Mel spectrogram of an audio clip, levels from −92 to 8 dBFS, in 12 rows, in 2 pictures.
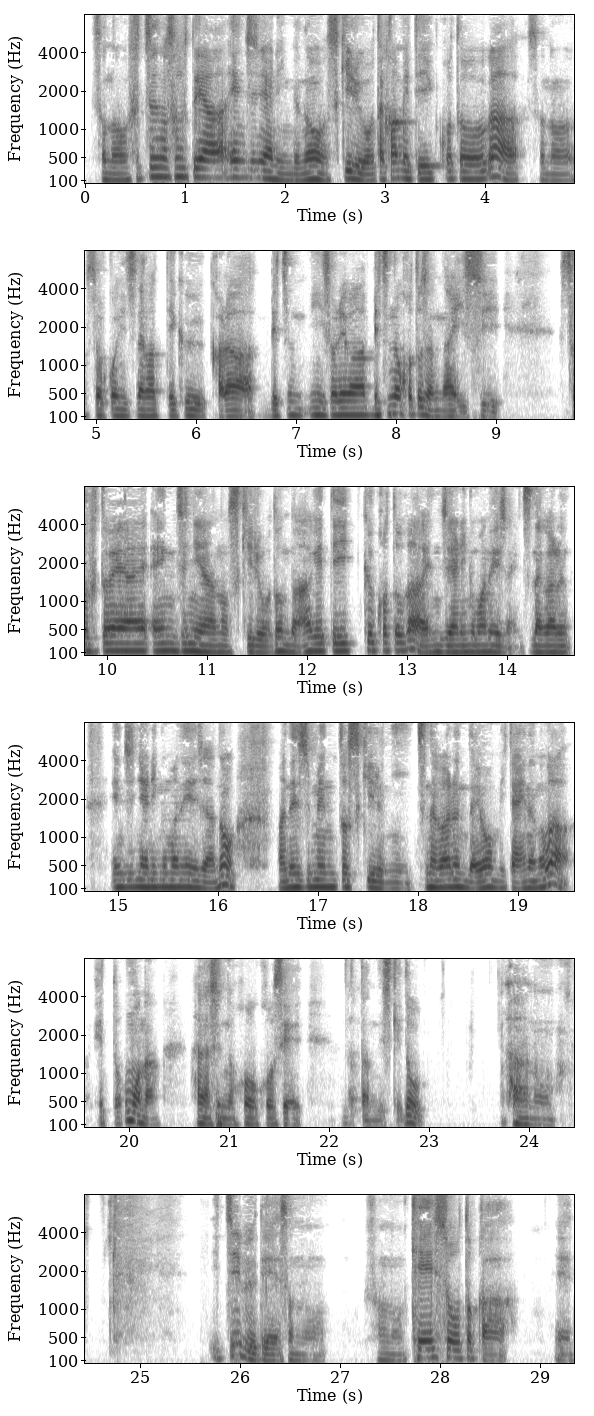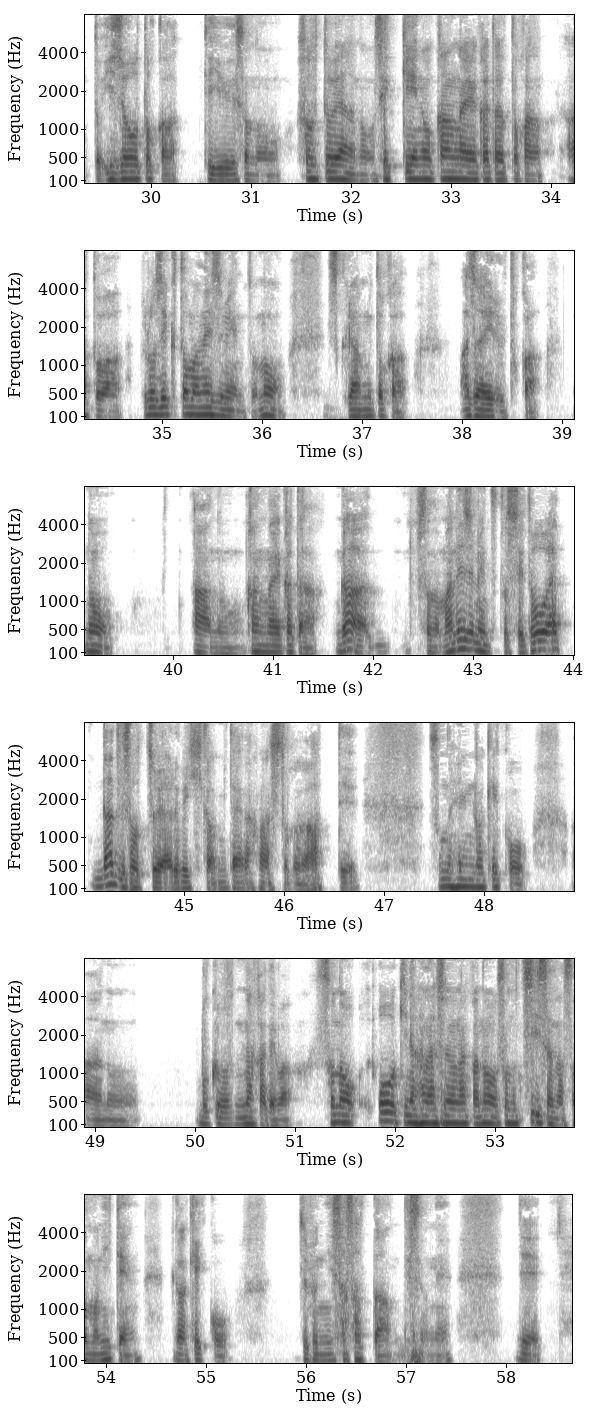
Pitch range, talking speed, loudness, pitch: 105-125 Hz, 330 characters per minute, -23 LUFS, 115 Hz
